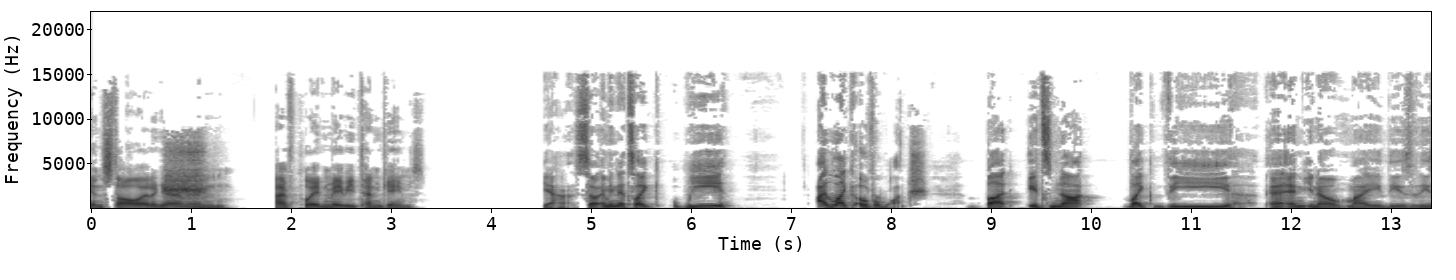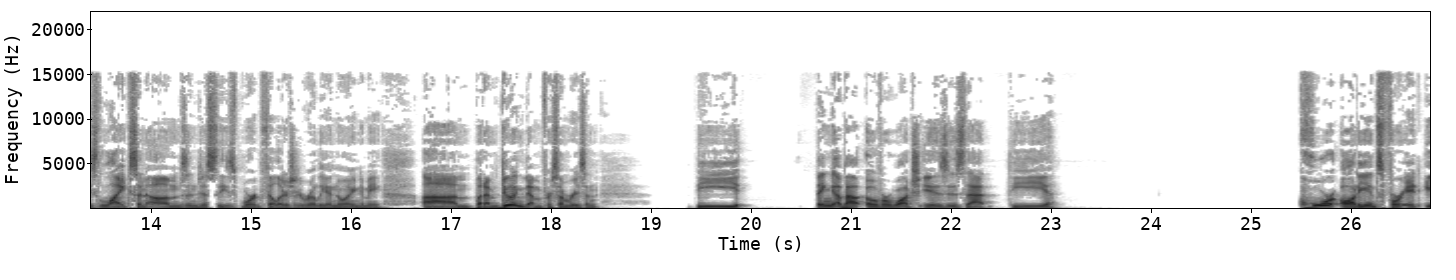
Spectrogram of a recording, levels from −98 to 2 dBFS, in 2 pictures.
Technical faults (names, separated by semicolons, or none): none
